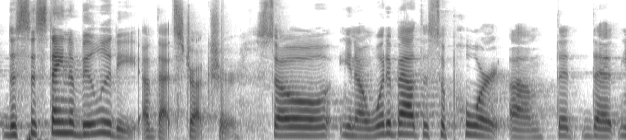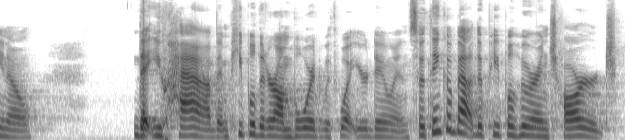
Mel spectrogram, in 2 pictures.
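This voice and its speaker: A middle-aged woman giving a conversational talk to a church group, with many fillers and restarts. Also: on the low side. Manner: conversational, frequent fillers and restarts, laughs lightly. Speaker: guest speaker. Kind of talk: informal talk to a church audience. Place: church hall.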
